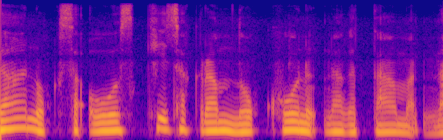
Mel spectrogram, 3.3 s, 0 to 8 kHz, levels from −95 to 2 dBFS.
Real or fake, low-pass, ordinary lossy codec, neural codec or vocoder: real; 7.2 kHz; none; none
